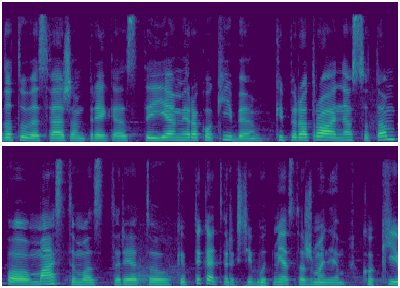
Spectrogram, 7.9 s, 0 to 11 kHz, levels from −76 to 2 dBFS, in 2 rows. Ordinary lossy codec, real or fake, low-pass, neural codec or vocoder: MP3, 96 kbps; real; 9.9 kHz; none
